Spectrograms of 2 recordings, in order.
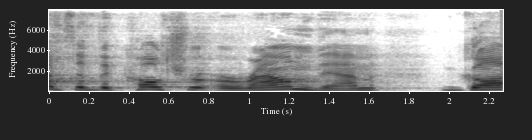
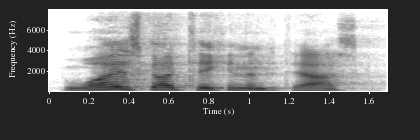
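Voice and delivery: ordinary talk

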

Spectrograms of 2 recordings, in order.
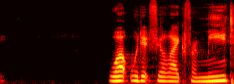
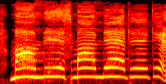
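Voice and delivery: put-on nagging kids; 12 semitones higher, 6 dB louder, slower than usual. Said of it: "ladies, I get it".

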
